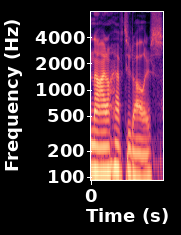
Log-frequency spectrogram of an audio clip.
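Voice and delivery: ordinary talk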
